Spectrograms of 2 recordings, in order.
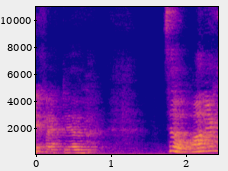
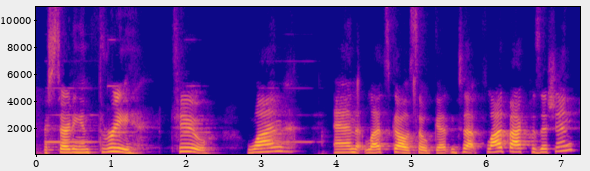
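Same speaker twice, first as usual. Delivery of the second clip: loud, pumped-up trainer cues; workout coach calling; 2 semitones lower, 11 dB louder than usual. Acted. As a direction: call the reps over the music. Calls out the workout over music.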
